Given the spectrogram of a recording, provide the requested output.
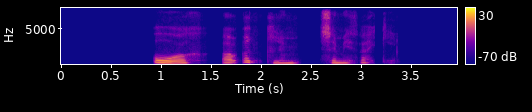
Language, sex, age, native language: Icelandic, female, 12, Icelandic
